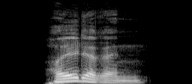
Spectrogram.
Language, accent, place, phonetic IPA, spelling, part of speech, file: German, Germany, Berlin, [ˈhɔldəʁən], holderen, adjective, De-holderen.ogg
- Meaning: inflection of hold: 1. strong genitive masculine/neuter singular comparative degree 2. weak/mixed genitive/dative all-gender singular comparative degree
